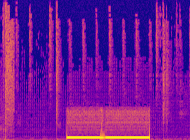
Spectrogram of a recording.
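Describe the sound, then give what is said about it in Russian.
A single steady telephone tone sounds while a call is being placed. It lasts about one second, with a brief click partway through, over faint background noise before and after. “сейчас еще раз позвоню им.”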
